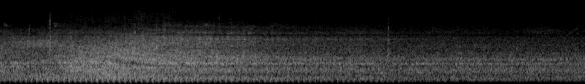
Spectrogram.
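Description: A motor vehicle passing on the road: it swells about a second in, its pitch drops as it goes by, and then it fades off.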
